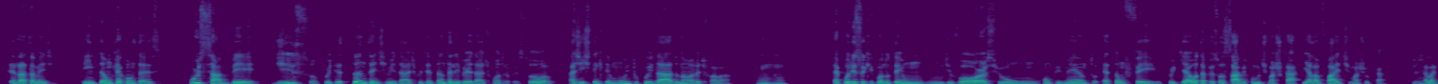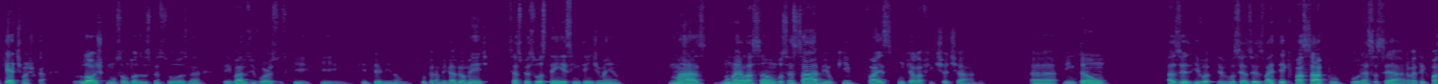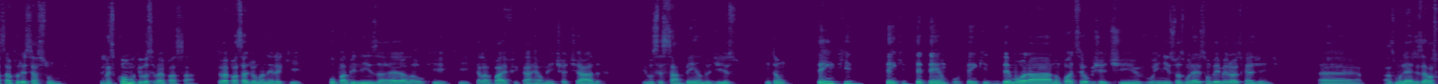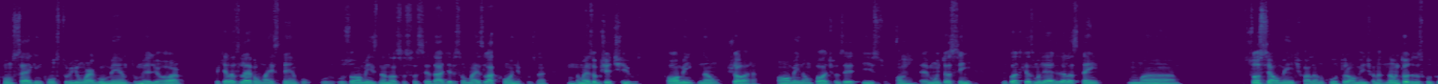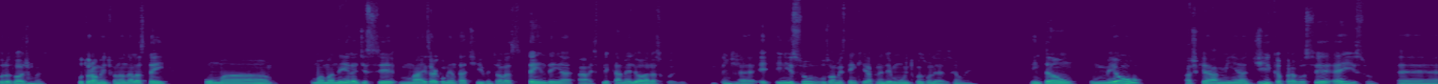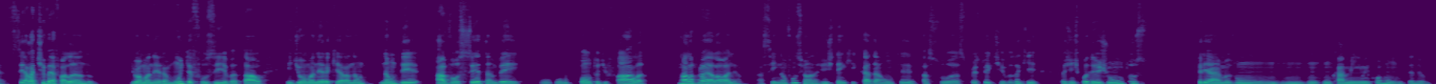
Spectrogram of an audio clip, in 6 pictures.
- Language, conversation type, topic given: Portuguese, advice, Como posso dar feedback sem magoar alguém e manter a relação?
- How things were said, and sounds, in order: none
